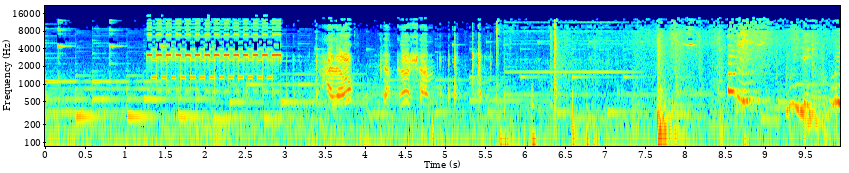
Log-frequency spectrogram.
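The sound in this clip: A dog whimpers and whines in several short, high, wavering bursts. Earlier, a bright electronic phone ringtone chimes in quick repeated pulses for a couple of seconds.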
